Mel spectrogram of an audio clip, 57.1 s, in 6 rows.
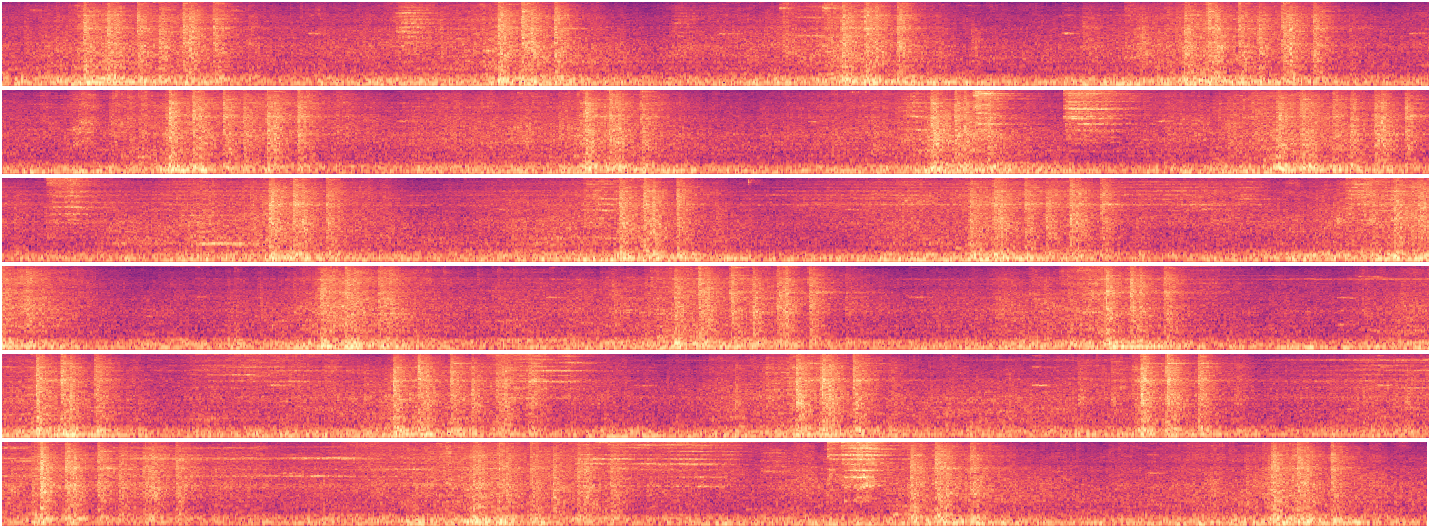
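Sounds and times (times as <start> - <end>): wheels clacking over rail joints: 0.0 - 14.2
train rumble: 0.0 - 57.0.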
